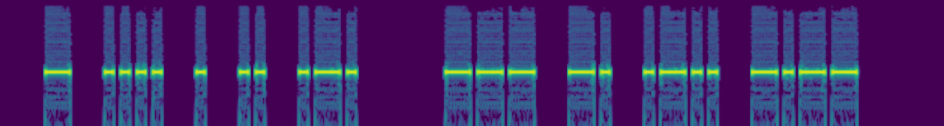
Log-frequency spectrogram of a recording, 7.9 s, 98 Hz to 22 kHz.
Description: Morse code, heard as a keyed tone, about 18 wpm, spaced as for 15 wpm, 1000 Hz. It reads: THEIR ONLY
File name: qotdfiles / 15wpm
